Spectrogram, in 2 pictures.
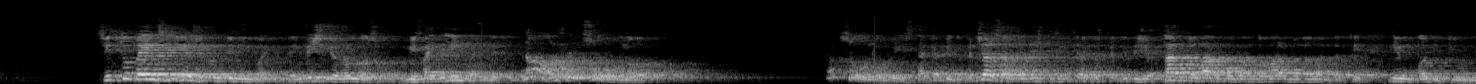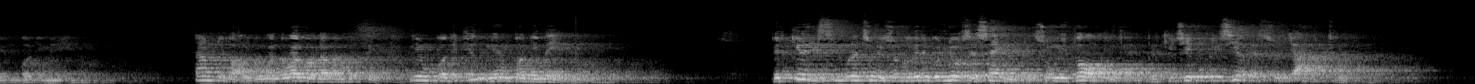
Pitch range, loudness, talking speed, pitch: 130-200 Hz, -22 LUFS, 165 wpm, 175 Hz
